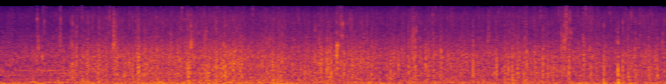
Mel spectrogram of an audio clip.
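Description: Steady rain falling on a hard surface: a dense hiss with many distinct drops ticking through it.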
